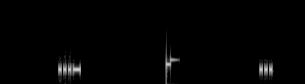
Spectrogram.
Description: Morse code, heard as a keyed tone, about 50 wpm, 700 Hz. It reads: V S
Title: Single Character (Letter:Number:Punctuation:Prosign) 50wpm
